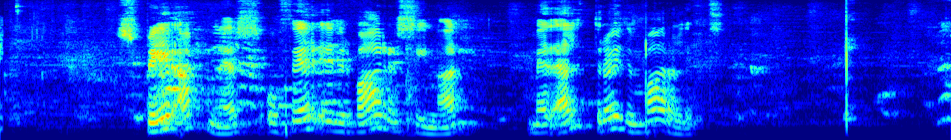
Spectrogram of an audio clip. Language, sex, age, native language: Icelandic, female, 50-59, Icelandic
